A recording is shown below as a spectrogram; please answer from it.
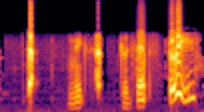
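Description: A quick run of about eight short, squeaky comic squawks, some rising or bending in pitch, such as a cartoon bird voice or a squeak toy makes.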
